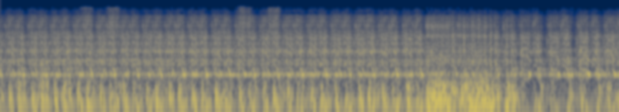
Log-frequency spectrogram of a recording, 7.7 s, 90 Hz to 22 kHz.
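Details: 1993 Yamaha WaveRunner 650LX two-stroke, first start on a newly installed carburetor with fresh mixed gas; the fuel valve is being switched to on. Choppy, uneven pop-and-buzz. Running, but rough.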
